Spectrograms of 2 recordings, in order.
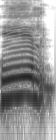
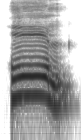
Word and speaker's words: hail: यहाँ पे देखिए FAIL फेल, GAIN gain, next है HAIL हेल, यहाँ पर भी क्या है, AI के बाद एल आया है, हेल।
